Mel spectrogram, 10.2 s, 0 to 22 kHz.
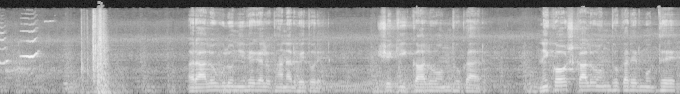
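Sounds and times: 
outer door of a police station slamming shut: 1.2 - 2.0
speech: 2.8 - 5.0, 5.6 - 7.4, 8.0 - 10.2.

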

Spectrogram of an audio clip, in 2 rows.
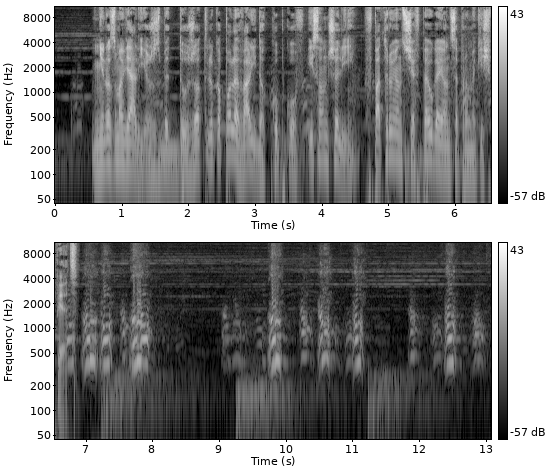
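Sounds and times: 
speech: 0.6 - 7.0
dogs barking and yapping: 6.6 - 8.4, 9.0 - 13.0.

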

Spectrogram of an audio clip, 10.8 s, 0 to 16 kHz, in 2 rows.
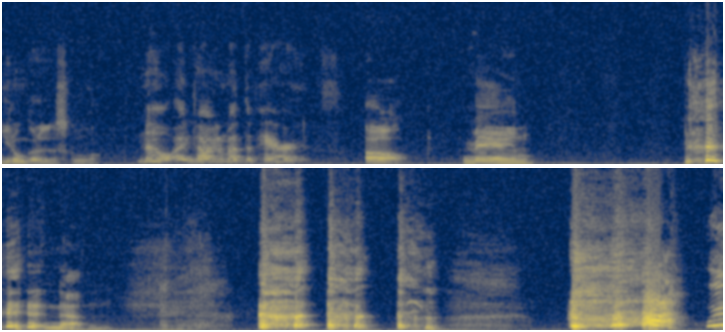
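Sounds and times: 
speech: 0.0 - 4.1, 5.1 - 6.3
person coughing harshly: 7.3 - 8.8, 9.6 - 10.6.

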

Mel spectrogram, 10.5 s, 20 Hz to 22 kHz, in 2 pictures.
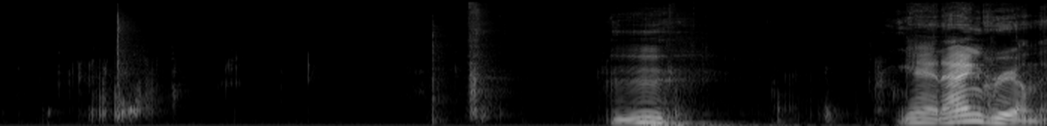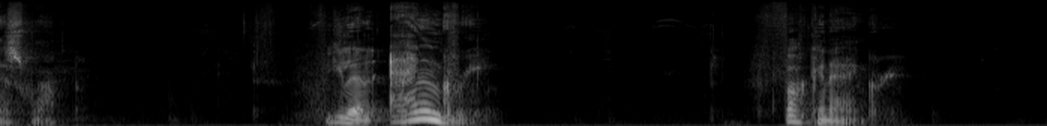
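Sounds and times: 
short wet gulps: 0.2 - 1.2, 3.1 - 4.3
sipping and slurping from a drink: 0.2 - 1.2, 2.2 - 4.2
speech: 3.1 - 3.5, 4.5 - 5.6, 6.9 - 7.7, 9.2 - 9.7
loud voiced exhale or sigh: 3.1 - 3.6.

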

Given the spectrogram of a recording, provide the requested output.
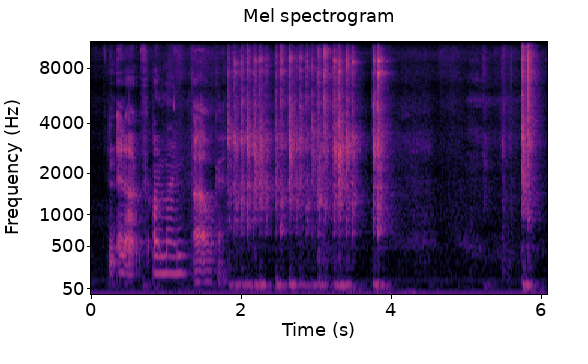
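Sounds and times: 
speech: 0.4 - 2.0
rapid forceful typing on a computer keyboard: 1.8 - 4.0, 5.2 - 6.0.

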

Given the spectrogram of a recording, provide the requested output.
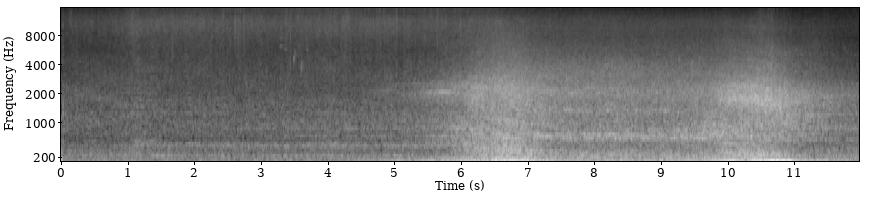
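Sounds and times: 
passing train rumbling on the line toward London Paddington: 4.6 - 11.9.

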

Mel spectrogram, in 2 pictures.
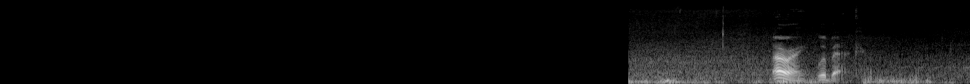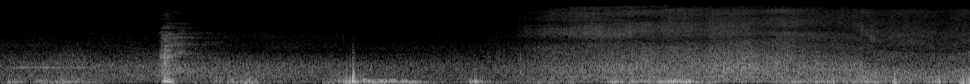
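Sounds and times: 
gusts of wind buffeting the microphone: 6.3 - 19.3
ocean waves breaking on a beach at Santa Monica in the morning: 6.3 - 19.3
speech: 7.7 - 8.8, 11.3 - 11.6.

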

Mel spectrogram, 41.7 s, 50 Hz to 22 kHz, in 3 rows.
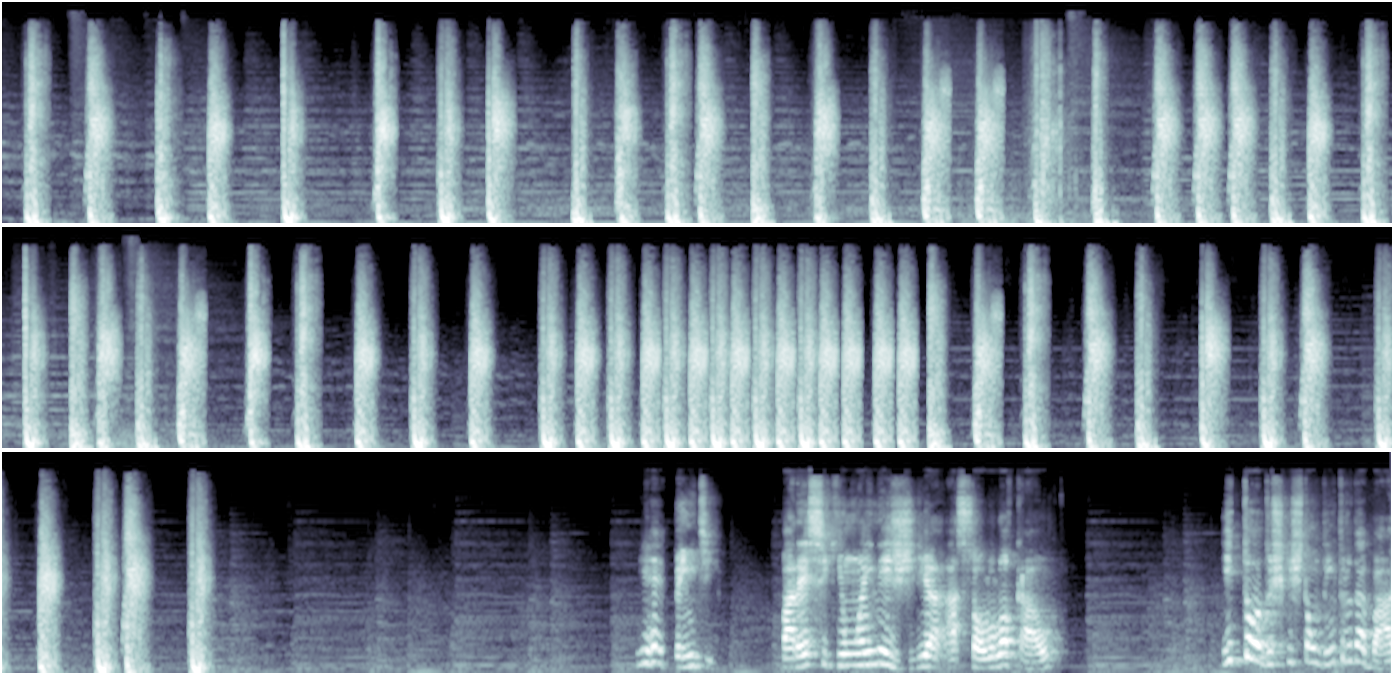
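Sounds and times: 
fight blows and impacts inside a base: 0.2 - 3.0, 3.7 - 30.0
speech: 34.2 - 35.0, 35.6 - 38.4, 40.0 - 41.6.

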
